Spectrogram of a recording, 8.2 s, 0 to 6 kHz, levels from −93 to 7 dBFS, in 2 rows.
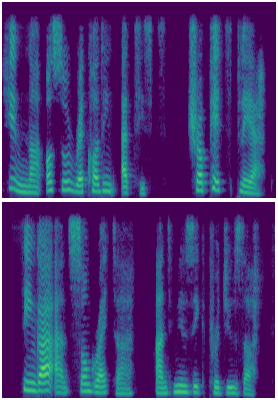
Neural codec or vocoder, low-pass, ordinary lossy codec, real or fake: codec, 16 kHz, 0.5 kbps, X-Codec, WavLM features, trained on Multilingual LibriSpeech; 5.4 kHz; none; fake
